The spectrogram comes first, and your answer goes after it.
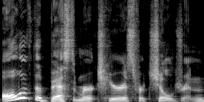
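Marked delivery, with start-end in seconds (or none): none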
